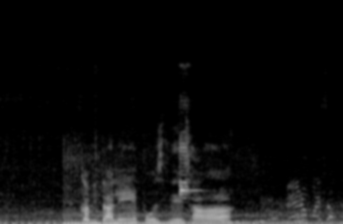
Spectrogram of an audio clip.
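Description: Motorcycle engine running at low speed as it comes up the road. Its rumble grows louder about a second in and fades near the end, with a raised voice over it.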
